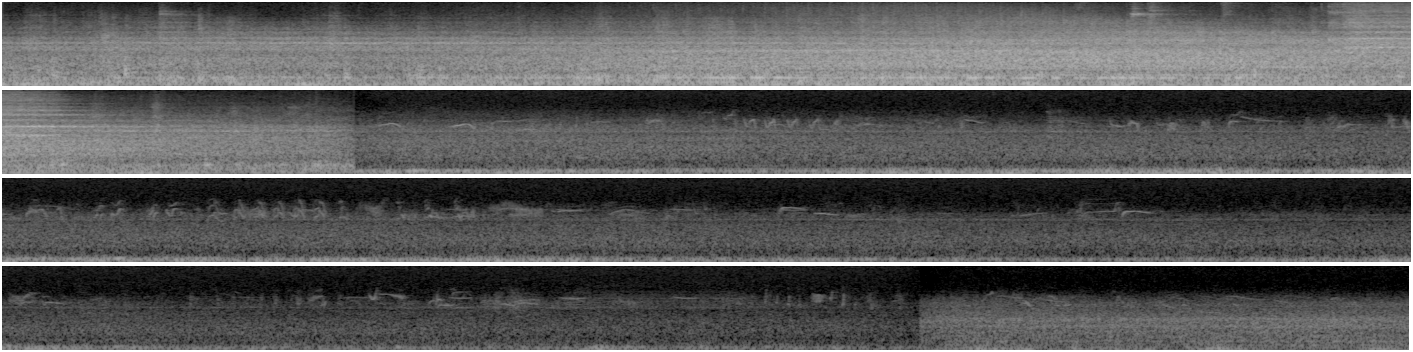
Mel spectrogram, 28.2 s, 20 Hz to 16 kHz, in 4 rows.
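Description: A Class 628 diesel railcar running past, with engine and wheel noise that peaks about five seconds in. After an abrupt drop, only a low distant rumble remains, with faint high chirping over it.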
